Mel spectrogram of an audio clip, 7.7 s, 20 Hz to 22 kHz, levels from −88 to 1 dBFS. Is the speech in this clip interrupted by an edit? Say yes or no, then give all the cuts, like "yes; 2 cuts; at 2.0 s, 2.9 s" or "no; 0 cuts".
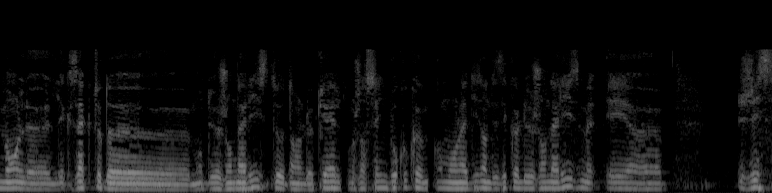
yes; 4 cuts; at 1.0 s, 2.0 s, 3.4 s, 4.3 s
